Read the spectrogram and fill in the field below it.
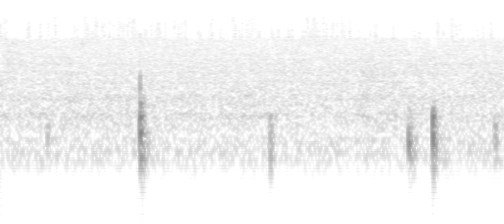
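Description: A marker taps on a whiteboard.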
